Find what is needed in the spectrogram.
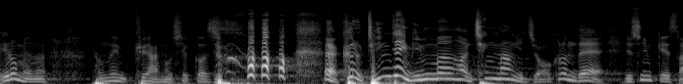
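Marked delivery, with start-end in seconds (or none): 2.3-3.2 high, loud burst of laughter; short high belly laugh; hearty laugh. Real, not acted. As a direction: laugh out loud at your own example. Laughs at his awkward elder example.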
